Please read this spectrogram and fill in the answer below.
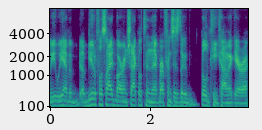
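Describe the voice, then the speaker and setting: Very fast and very even in loudness, a man speaks with ordinary pitch variation. His pitch is fairly low. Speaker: podcast co-host and game line editor. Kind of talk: casual chat.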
